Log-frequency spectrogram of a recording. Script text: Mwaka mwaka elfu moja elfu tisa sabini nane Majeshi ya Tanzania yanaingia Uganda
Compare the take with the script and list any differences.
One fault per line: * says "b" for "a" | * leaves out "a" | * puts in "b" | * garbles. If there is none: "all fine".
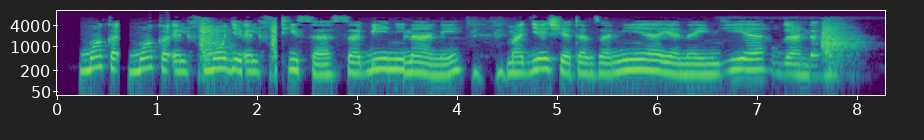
all fine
